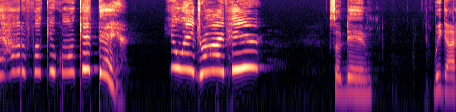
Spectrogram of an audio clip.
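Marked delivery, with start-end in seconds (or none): 0.0-4.0 incredulous retort. Retold or imitated. Storyteller to friend wanting to go home, incredulous. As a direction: climb high and louder on the comeback.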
